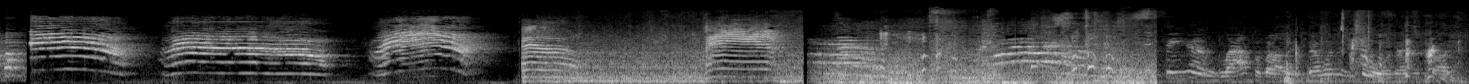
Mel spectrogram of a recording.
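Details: Cat uttering long, drawn-out meows that rise and then fall in an arching pitch, three loud separate calls followed by more strained, wavering meows, with rougher noisy sounds and faint background noise toward the end.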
